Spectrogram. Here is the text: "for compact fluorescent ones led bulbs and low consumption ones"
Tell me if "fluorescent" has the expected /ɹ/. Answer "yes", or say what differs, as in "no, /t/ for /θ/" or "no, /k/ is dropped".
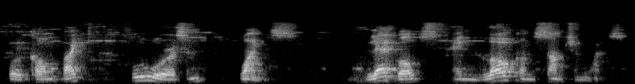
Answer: no, /w/ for /ɹ/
